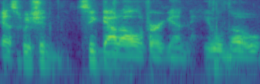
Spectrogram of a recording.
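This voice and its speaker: A man puts on a raspy character voice with a fairly low pitch. He keeps a moderate pace and fairly even intonation. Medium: actual play. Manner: formal, earnest.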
